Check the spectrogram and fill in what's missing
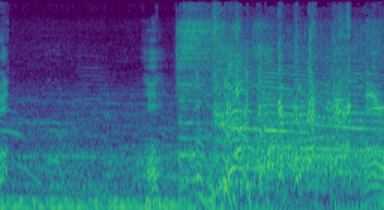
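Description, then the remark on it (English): A crowd murmurs, then bursts into loud cheering about two seconds in, after a countdown when it finally went off, as heard on the NBC broadcast. Many overlapping voices shout and whoop in relief, and the din stays strong to the end. “You can hear the relief with the people that were there on the NBC broadcast when it finally went off.”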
